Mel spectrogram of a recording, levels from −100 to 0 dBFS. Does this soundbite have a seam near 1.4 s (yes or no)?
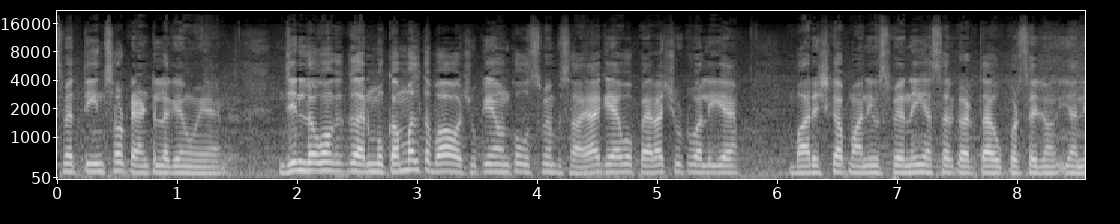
no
